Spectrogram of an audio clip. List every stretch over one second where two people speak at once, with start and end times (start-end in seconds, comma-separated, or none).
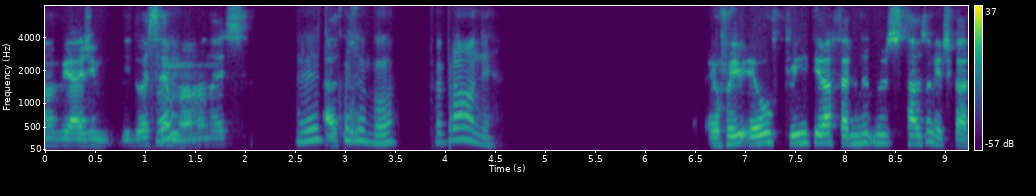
none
